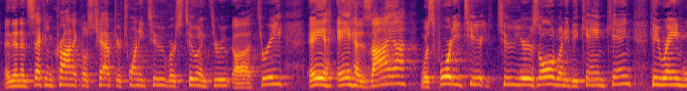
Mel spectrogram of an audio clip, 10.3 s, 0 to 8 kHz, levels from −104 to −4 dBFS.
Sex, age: male, 50-69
